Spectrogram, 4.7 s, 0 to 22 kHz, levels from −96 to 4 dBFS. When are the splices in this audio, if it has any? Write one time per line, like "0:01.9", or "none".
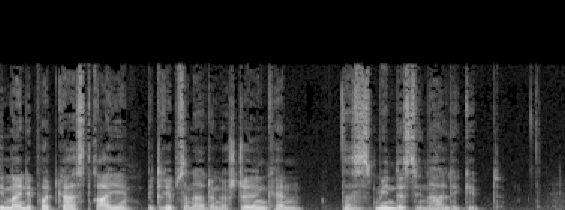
0:02.7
